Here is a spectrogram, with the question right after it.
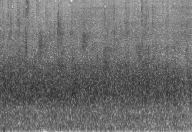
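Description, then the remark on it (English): An audience claps steadily for a presenter, dense overlapping hand claps forming a continuous wash of applause at moderate volume, with no one speaking. “Can I get a round of applause for Shannon?”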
